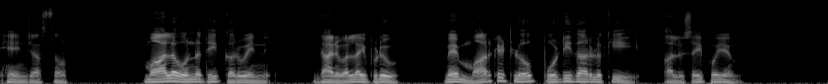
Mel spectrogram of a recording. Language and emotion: Telugu, sad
